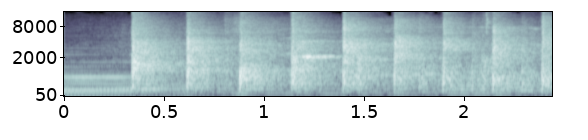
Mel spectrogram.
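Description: Hand clapping at the end of a song, starting about a third of a second in and going on at several uneven claps a second. It opens as the last low acoustic-guitar chord dies away.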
